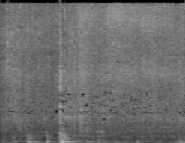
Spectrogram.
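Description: Pasta frying and sizzling in an aluminium kadai while a slotted metal spatula stirs and scrapes through it, with one louder stroke a little under a second in.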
